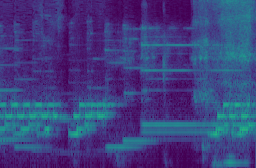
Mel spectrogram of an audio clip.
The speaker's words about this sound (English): Chrissy, the phone's ringing.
